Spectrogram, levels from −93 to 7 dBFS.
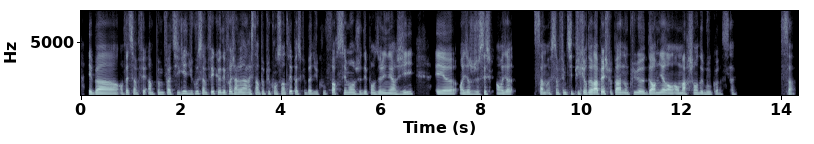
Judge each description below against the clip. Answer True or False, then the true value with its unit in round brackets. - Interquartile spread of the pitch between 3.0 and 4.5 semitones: True (3.7 semitones)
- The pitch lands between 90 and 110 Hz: False (130 Hz)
